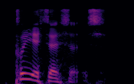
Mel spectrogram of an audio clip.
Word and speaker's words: Priuses: How do you say it's two? Priuses.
